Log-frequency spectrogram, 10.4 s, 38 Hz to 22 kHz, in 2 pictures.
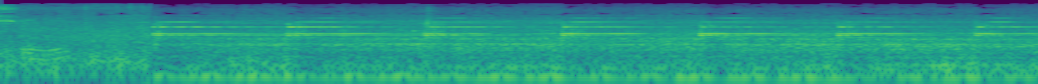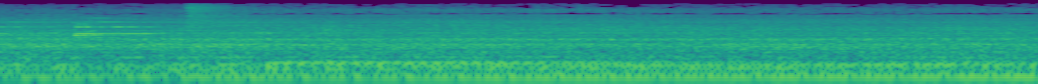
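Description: A double-stack intermodal freight train rumbling past, with a bell, likely a grade-crossing bell, ringing about twice a second for the first six seconds. From about six seconds on, the steady low drone of FEC's GE ES44C4 diesel locomotives, four-stroke V12 engines, takes over.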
